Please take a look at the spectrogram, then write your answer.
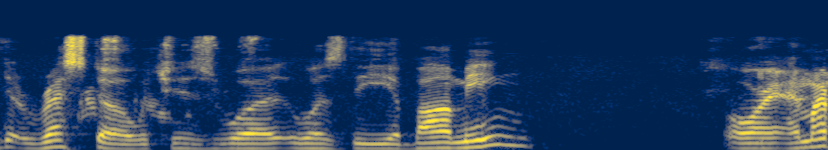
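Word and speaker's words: bánh mì: So the next thing that we had to eat was from Fid Resto, which is was the banh mi. Or am I pronouncing that wrong? The banh mi.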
